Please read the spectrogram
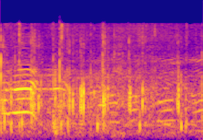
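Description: Shouting voices on an outdoor football pitch: a short call right at the start, then faint scattered calls mixed with sharp clicks and knocks.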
